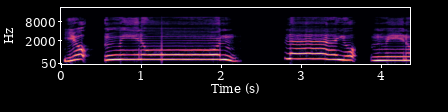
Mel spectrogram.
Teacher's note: لا یؤمنون، یو جھٹکا دینا ہے، حمزہ ہے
